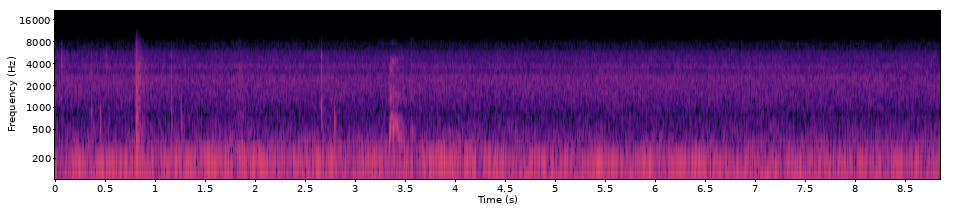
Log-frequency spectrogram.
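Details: Hiccups recorded without speech: a couple of sharp, brief throat clicks over a steady room hum.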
